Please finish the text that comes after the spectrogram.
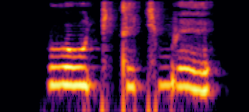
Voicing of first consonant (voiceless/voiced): voiced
